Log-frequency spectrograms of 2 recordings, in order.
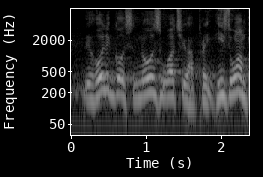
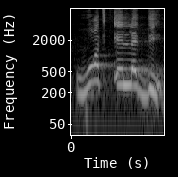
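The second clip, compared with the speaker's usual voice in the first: higher, louder, slow "aileth"; angel calling out; 9 semitones higher, 7 dB louder than usual. Acted. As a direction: call from heaven to Hagar. Preacher voices the angel calling.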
